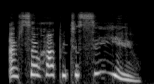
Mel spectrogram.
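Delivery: bright, joyful relief at a reunion; happy greeting. A narrator's reading. Greeting a relative with joy.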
